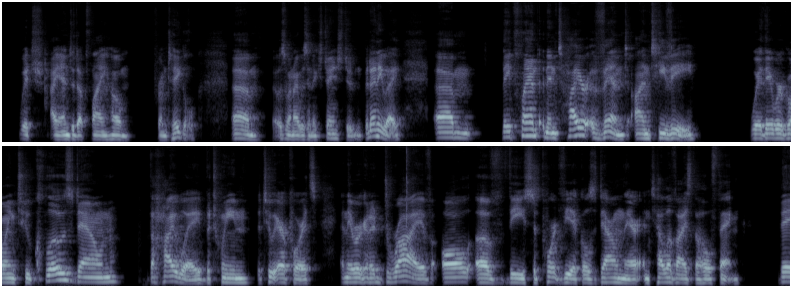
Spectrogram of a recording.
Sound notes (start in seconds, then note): none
